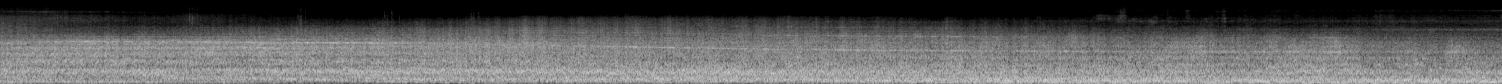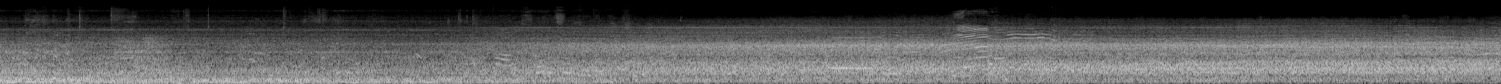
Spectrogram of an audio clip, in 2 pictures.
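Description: Boeing 767-300ER's two General Electric CF6 turbofans at takeoff thrust as the jet climbs out after liftoff: a loud, steady jet roar with a whine that slides down in pitch over the first ten seconds or so as the aircraft pulls away.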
